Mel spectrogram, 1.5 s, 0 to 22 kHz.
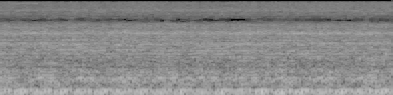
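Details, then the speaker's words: Dump truck with 40-year-old cracked air brake chamber hoses just replaced with new ones, diesel idling while tanks build pressure: steady low idle, no hiss of escaping air; air brake lines holding, charging normally. "We can hear the air tanks filling up, and I do not hear any leaking air."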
